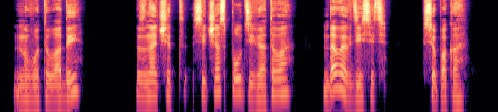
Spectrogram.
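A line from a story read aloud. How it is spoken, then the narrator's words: Calm. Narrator (Russian): Бакаев проговорил спокойно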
